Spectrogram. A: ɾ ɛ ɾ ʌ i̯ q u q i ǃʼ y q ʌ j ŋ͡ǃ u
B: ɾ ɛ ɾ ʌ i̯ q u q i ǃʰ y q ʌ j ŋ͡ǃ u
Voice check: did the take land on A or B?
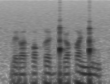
A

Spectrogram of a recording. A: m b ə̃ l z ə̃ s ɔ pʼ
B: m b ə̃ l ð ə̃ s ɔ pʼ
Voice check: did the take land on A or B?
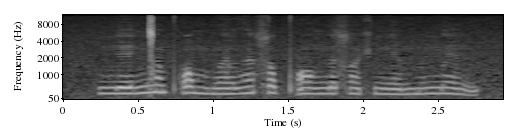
B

